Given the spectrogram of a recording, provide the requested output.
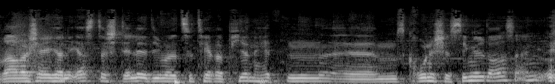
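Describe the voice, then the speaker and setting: Moderately paced speech in a Bavarian accent, fairly even in intonation, with hardly any pauses and noticeable background noise. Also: man, fairly high pitch for a man. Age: 20s. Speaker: cabaret comedian. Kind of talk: casual chat.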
